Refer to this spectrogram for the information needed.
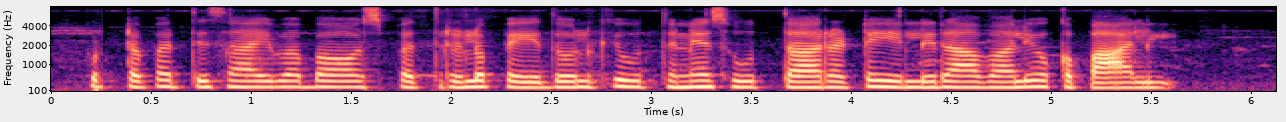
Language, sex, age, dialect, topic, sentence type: Telugu, female, 18-24, Utterandhra, banking, statement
